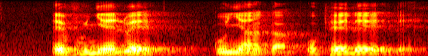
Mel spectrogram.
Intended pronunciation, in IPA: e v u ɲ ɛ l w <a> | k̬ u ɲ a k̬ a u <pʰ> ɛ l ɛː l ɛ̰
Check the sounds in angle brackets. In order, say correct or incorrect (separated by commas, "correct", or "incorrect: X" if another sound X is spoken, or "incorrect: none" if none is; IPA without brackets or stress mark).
incorrect: ɛ, correct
